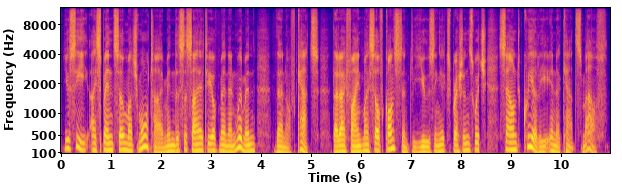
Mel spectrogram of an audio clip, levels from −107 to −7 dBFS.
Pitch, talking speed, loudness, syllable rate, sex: 140 Hz, 175 wpm, -17 LUFS, 4.2 syllables/s, male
